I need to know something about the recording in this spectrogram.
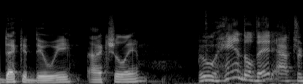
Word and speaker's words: Decidueye: alolan Doug Trio which made me switch out decidueye for valarsi I'm pretty sure it's pronounced decadui actually who handled it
